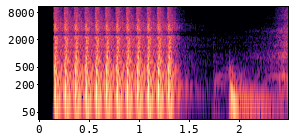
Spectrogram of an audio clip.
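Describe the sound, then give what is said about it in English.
A rapid burst of about a dozen loud gunshots fires in an even, fast rhythm as 34-year-old John Gilbride is shot by someone with a gun by his parked car in front of his building, then cuts off, leaving a low rumble and a faint thud afterward. No one speaks. “34-year-old John Gilbride has just been shot, 4.6 miles from where the MOVE supporter meeting just finished up at Gary Wonderland's house.”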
